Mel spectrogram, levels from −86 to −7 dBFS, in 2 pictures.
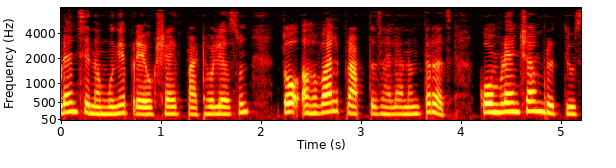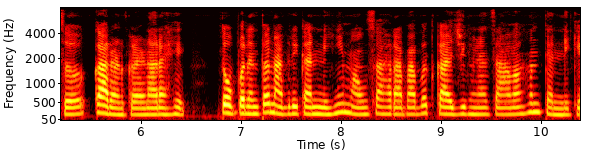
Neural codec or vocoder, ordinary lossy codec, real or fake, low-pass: codec, 16 kHz, 4 kbps, FreqCodec, larger model; none; fake; none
